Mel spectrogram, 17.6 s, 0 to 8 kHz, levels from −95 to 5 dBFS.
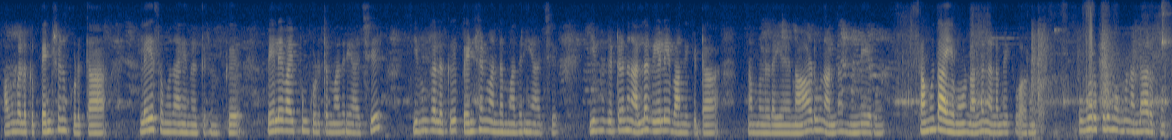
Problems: background sounds at intervals, continuous background conversations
